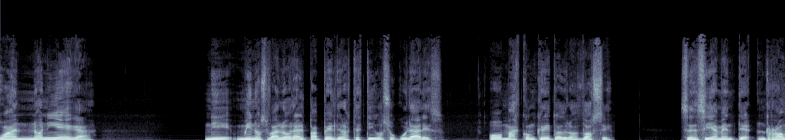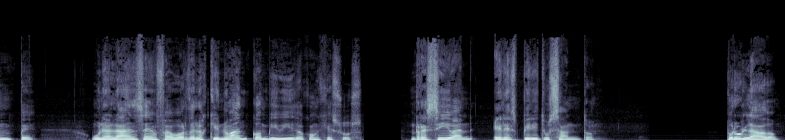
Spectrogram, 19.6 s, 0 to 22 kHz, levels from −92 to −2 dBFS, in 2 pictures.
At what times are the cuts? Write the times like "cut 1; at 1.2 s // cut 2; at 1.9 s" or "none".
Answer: cut 1; at 14.8 s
